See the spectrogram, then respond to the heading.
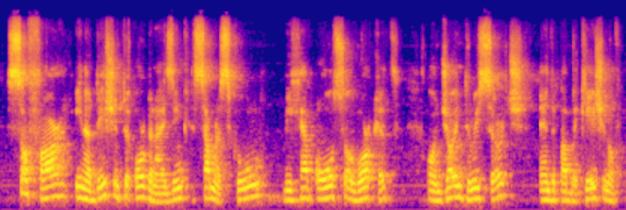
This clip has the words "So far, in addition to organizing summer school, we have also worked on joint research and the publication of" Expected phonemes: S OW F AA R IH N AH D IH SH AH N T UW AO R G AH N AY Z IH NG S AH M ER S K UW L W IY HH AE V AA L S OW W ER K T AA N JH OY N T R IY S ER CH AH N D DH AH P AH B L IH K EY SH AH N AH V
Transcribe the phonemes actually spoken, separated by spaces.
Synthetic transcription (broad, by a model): S OW F AA R IH N AH D IH SH AH N T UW AO R G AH N AY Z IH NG S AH M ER S K UW L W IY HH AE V AA L S OW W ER K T AA N JH OY N T R IY S ER CH AH N D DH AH P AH B L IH K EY SH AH N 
